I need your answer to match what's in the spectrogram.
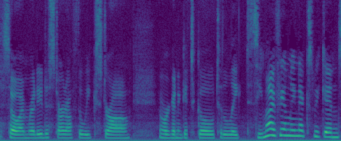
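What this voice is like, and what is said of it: Out of breath, talking fast. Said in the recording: “I know I sound out of breath, it's just because I'm talking too fast.”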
